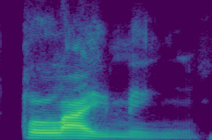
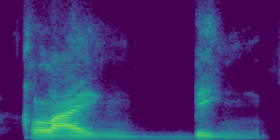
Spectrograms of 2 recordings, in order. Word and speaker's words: climbing: Uma outra coisa é que esse B daqui, ele não é pronunciado. Então, a gente não fala climbing, a gente fala climbing.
